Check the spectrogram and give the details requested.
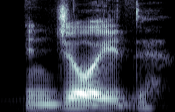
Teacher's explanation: es la d del inglés que hace que la punta de la lengua toque nuestra parte superior del paladar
